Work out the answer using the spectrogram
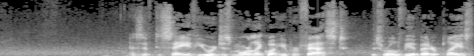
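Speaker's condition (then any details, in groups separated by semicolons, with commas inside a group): No condition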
